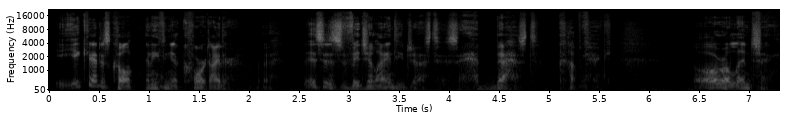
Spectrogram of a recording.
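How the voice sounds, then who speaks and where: A man's voice: mid-range voice, sing-song, slightly rough, dry recording. A man playing a witty, bloodthirsty vampire in a teasing roleplay monologue, sardonic and conversational. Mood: mocking. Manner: sardonic, playful, conversational with sighs and pauses. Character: teasing, witty, bloodthirsty male vampire, centuries-worn cynic. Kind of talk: flirtatious dark roleplay monologue to one listener.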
